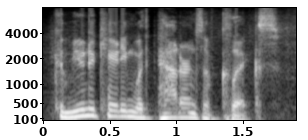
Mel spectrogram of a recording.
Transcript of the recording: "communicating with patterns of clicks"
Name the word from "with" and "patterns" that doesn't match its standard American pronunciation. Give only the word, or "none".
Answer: none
